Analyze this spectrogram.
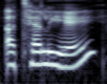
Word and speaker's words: Atelier: don't really know because it's a French word oh it's French it's Atelier oh my God actually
